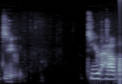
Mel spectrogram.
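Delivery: usual speaking voice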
